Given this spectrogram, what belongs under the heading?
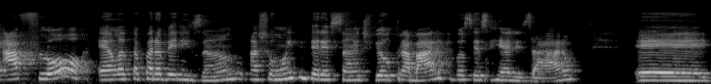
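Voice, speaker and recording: Halting woman host, roomy call audio. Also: medium pitch, a bit bright. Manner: hesitant, many fillers and restarts. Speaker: host of an online lecture series. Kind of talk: casual video-call chat. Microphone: video call.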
